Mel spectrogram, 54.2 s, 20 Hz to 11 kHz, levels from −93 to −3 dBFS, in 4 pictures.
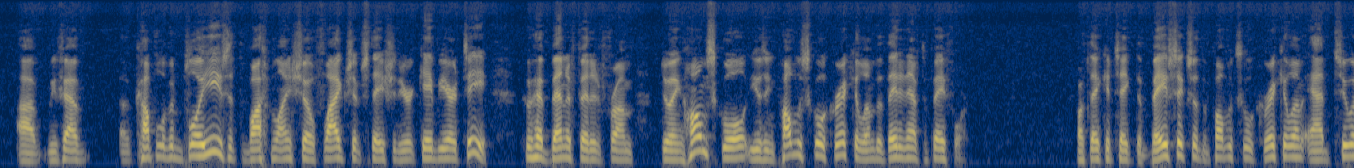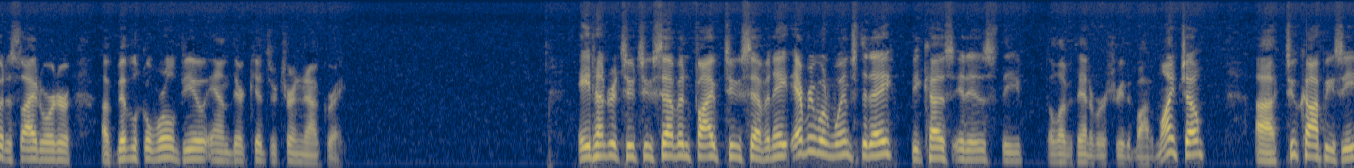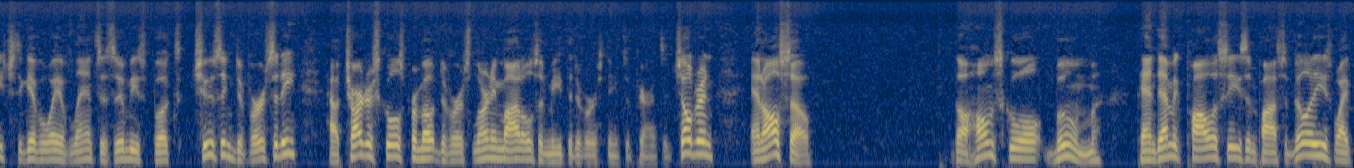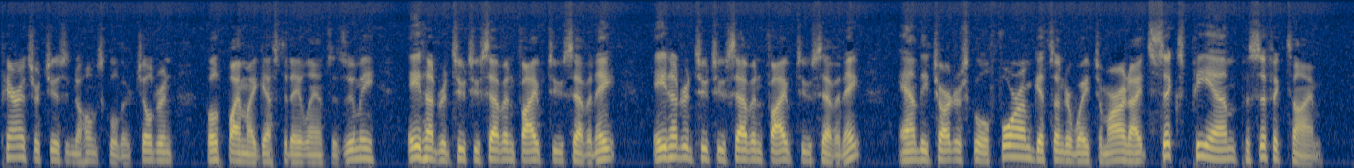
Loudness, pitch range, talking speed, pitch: -27 LUFS, 125-170 Hz, 165 wpm, 140 Hz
